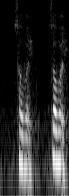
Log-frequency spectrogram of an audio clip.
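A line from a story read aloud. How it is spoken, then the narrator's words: Frightened, tearful question. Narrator (Vietnamese): Lạc Thiên Ngưng sợ hãi đến mức không thèm lau nước mắt, hỏi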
